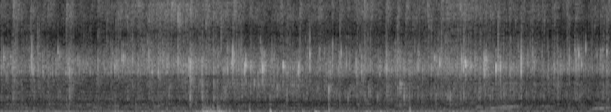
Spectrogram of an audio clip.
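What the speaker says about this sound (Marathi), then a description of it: "जसे आपण मच्छी तळतो तसं तळायचं आपल्याला" Stuffed bitter gourds fry in oil on a tawa over medium heat, a steady close sizzle running throughout with a few brief pops and crackles, no voices.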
